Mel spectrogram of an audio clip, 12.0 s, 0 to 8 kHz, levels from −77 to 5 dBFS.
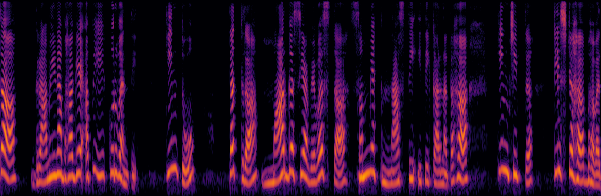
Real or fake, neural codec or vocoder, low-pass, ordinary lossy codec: real; none; none; none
